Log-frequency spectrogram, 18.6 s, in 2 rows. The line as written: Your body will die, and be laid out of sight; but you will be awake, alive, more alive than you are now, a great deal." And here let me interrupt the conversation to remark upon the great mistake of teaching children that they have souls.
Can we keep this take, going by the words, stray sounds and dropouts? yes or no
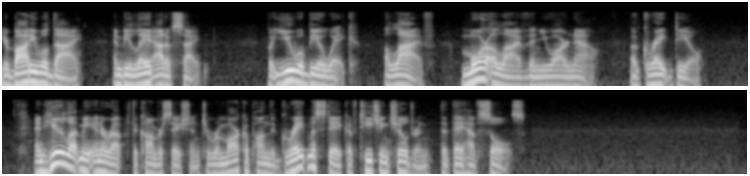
yes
